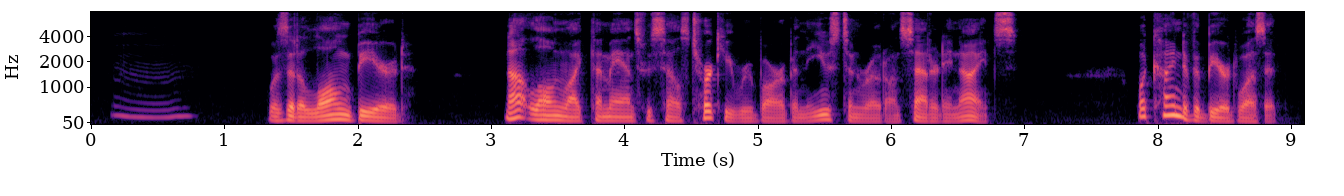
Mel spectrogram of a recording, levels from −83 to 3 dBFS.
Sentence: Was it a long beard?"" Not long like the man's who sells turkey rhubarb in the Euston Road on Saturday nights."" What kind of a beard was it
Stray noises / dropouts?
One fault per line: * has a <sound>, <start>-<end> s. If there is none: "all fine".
* has a sigh, 0.1-0.8 s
